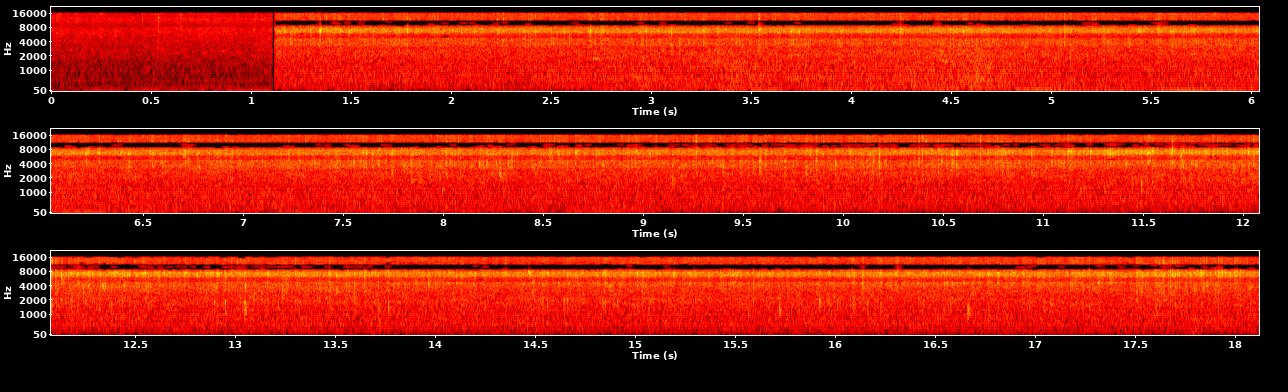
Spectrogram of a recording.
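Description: Heavy rain pouring down with a steady, dense hiss. It is quieter for the first second, then suddenly louder as the downpour fills the sound.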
